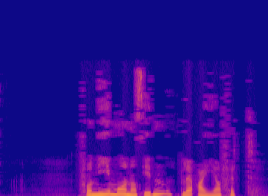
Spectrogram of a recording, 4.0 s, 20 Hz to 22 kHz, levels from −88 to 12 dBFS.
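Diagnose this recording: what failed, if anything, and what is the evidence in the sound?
The speech rings and smears throughout, with a washy, breathing hiss that swells and fades with the signal and no content above 15 kHz. This is heavy damage at the codec stage, likely WMA compression: long transform blocks spread quantisation noise across tens of milliseconds, and weak components are zeroed, which fits a bitrate around 24 kbps.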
